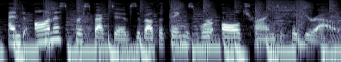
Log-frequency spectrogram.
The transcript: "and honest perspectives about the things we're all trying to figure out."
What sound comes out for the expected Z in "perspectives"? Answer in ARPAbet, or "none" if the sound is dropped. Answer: Z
